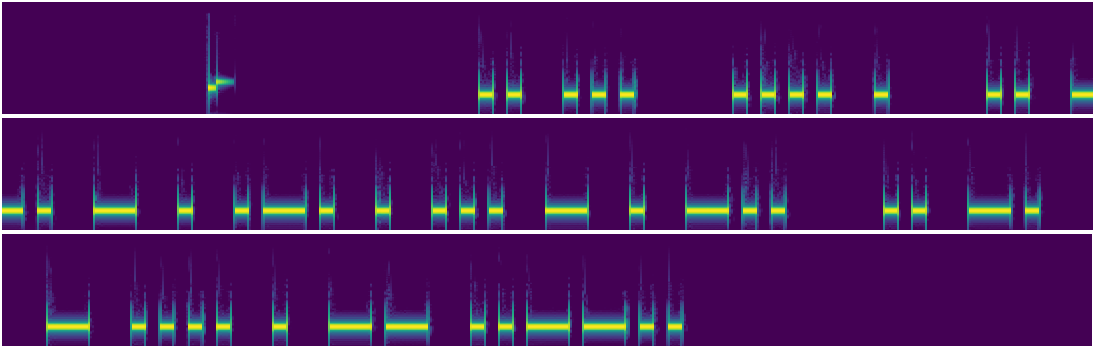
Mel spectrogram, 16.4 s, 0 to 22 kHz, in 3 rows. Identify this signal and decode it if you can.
Morse code, heard as a keyed tone, about 17 wpm, 700 Hz. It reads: IS HE INTERESTED IN THEM?
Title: Sentences from Top 900 Words 17wpm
